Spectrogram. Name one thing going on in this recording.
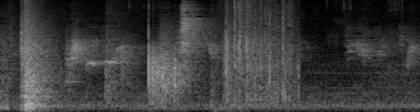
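Food crumbles and drops into a bowl.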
